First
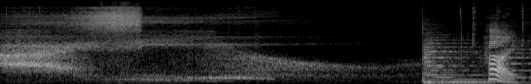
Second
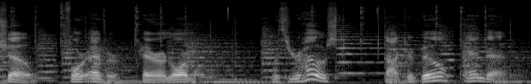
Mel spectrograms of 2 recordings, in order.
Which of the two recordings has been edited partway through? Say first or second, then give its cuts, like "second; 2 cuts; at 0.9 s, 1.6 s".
second; 1 cut; at 1.2 s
